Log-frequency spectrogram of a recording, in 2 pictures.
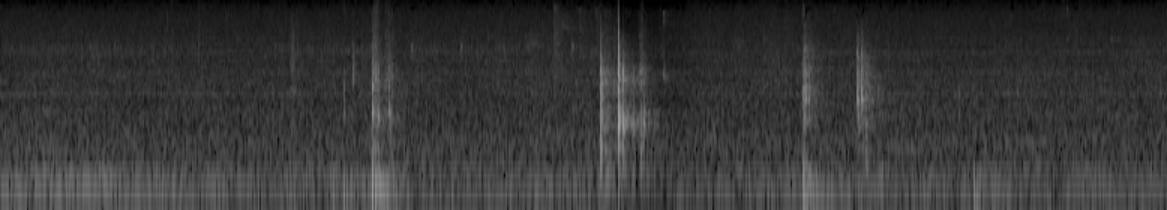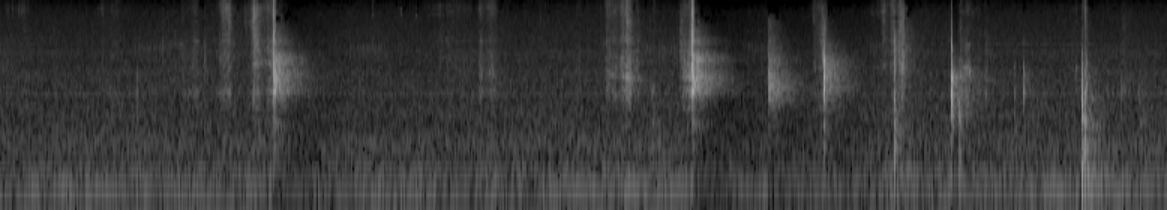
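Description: Kitchen knife chopping peeled potatoes into cubes on a wooden chopping board, the blade knocking the board in sharp single strokes, scattered at first and coming thick and fast in the second half. A steady low hum runs underneath.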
